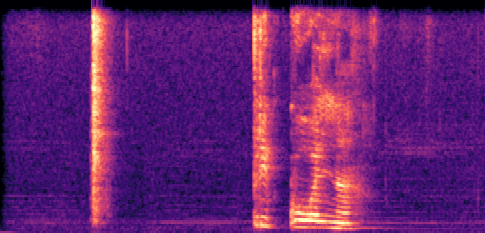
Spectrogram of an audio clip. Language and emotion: Russian, positive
